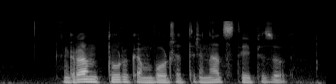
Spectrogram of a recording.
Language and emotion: Russian, neutral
